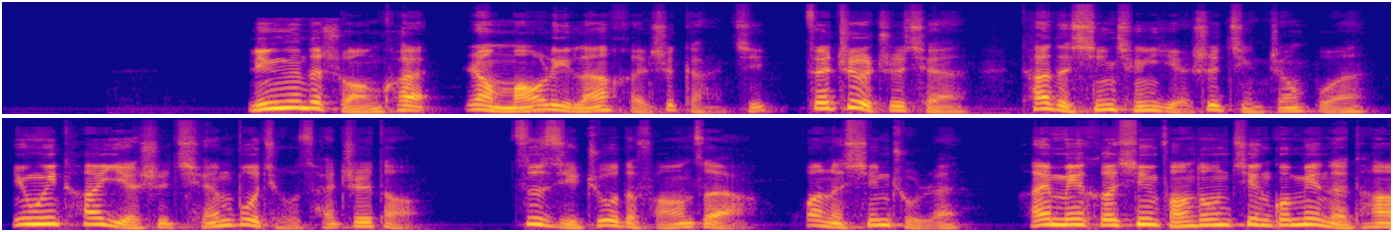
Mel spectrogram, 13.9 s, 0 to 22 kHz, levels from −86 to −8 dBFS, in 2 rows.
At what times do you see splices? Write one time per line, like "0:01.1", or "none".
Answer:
0:03.9
0:06.9
0:11.9

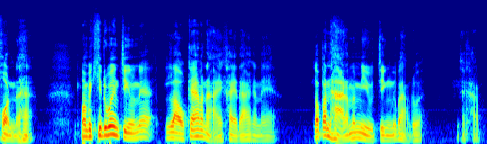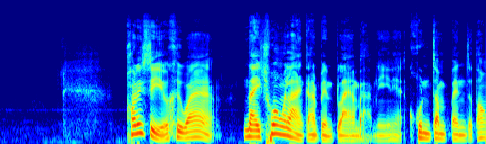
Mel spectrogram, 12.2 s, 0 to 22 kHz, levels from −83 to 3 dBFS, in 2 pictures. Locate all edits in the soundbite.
none

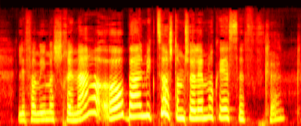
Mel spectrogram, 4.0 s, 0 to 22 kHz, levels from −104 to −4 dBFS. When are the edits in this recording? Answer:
none

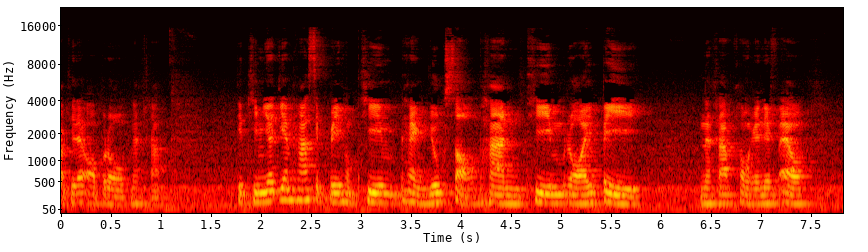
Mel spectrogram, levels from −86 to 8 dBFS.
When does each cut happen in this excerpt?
0:03.0

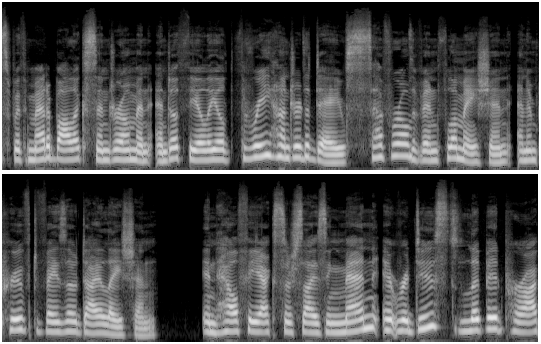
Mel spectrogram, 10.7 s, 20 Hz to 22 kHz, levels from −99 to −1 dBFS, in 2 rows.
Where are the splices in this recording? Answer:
0:02.3
0:03.0
0:03.4
0:04.1

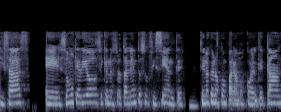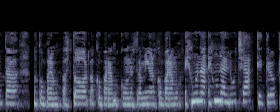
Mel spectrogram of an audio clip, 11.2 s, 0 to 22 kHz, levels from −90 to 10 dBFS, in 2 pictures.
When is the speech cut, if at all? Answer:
0:01.5
0:06.8

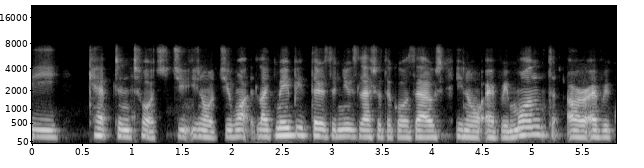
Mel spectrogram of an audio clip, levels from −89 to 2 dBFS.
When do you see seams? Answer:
0:04.2

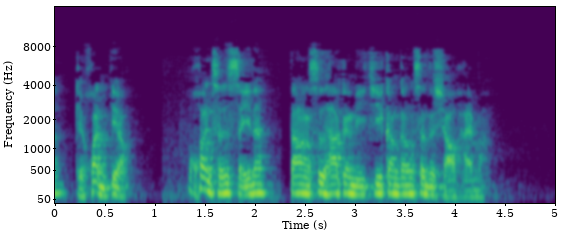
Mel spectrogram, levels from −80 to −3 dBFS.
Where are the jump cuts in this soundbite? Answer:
0:02.3

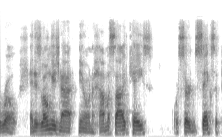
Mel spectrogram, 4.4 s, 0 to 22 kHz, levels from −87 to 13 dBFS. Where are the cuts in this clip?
0:01.2
0:01.6

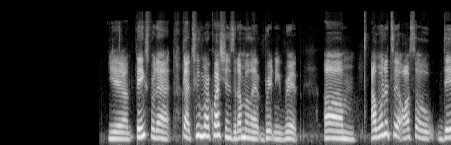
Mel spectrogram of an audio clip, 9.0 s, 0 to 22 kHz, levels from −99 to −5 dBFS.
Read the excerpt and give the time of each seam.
0:03.7

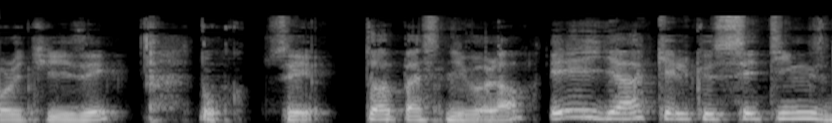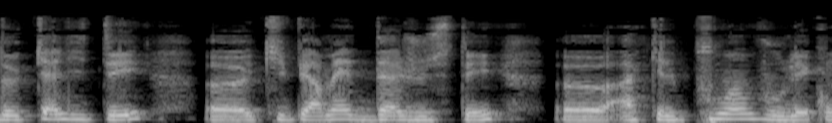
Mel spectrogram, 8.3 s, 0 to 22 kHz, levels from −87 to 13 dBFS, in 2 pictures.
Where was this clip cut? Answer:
0:01.3
0:02.7

